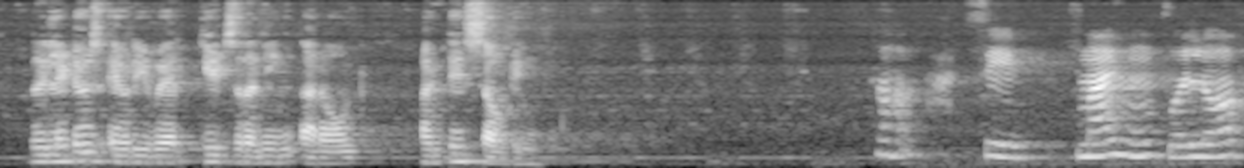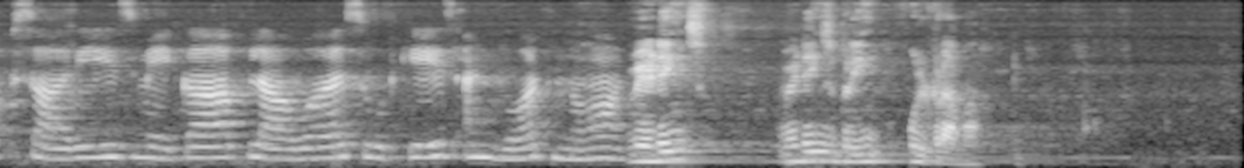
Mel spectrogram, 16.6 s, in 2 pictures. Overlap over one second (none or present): none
